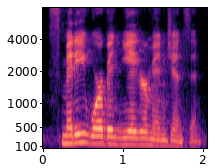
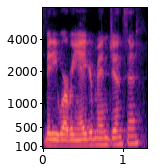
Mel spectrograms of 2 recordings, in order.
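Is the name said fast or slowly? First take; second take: slowly; fast. First: The name is said at a slow pace. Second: The name is said at a quick pace.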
